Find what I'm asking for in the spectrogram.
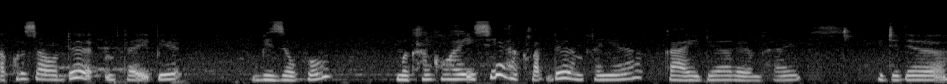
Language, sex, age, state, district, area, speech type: Bodo, female, 30-45, Assam, Chirang, urban, spontaneous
